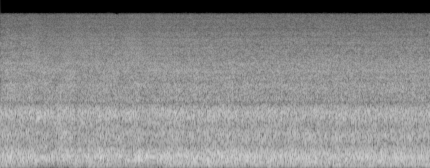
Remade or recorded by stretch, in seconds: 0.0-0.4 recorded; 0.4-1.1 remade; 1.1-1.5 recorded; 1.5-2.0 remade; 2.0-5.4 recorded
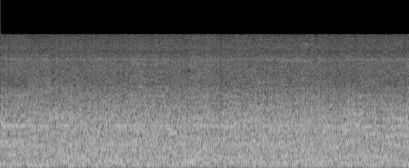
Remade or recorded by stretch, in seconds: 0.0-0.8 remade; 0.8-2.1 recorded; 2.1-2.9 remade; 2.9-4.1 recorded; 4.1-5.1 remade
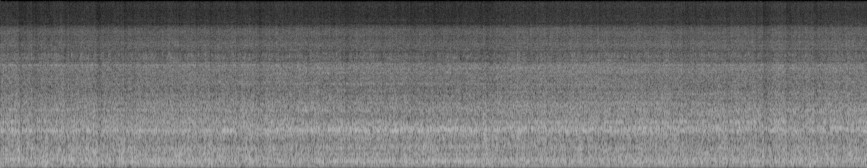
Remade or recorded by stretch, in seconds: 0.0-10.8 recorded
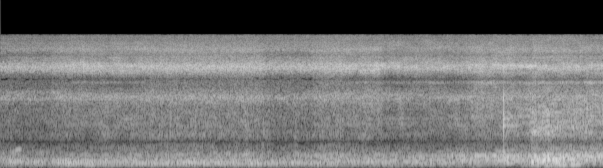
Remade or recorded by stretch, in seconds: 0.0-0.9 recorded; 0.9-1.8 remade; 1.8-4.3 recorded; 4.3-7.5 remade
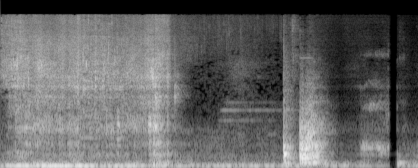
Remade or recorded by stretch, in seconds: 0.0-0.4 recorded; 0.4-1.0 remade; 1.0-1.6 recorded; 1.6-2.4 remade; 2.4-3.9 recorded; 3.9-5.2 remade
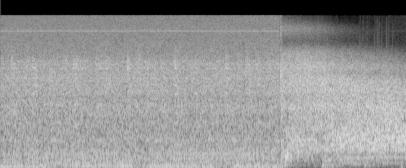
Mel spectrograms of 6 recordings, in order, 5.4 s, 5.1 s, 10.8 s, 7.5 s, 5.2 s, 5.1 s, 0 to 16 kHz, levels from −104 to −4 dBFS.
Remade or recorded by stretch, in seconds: 0.0-5.1 recorded

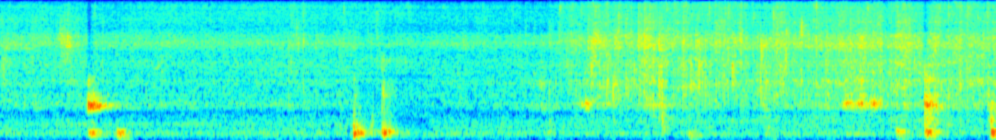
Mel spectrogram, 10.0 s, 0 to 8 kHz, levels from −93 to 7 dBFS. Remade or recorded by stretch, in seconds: 0.0-3.6 recorded; 3.6-4.3 remade; 4.3-10.0 recorded

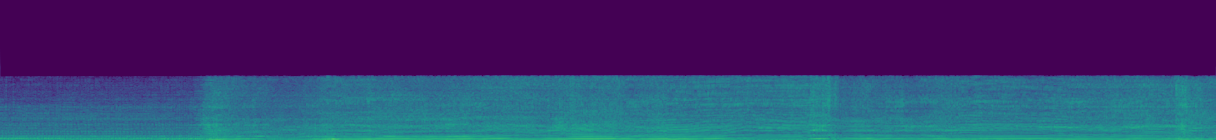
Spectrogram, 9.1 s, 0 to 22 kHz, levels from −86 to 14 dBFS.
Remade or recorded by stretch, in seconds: 0.0-1.6 recorded; 1.6-5.0 remade; 5.0-6.1 recorded; 6.1-7.2 remade; 7.2-8.0 recorded; 8.0-9.1 remade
